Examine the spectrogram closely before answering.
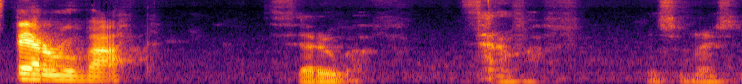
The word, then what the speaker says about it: Theruvath: How do you say this? Theruvath. I think it's Theruvath.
